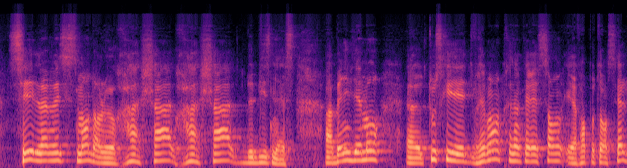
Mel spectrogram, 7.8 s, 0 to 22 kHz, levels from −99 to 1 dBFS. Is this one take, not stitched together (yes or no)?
no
